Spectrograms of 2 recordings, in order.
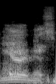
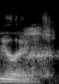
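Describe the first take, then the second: First: URANUS stressed on the first syllable; correct planet pronunciation. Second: URANUS stressed on the middle syllable; joke pronunciation. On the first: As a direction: say Uranus as YOOR-uh-nus, unstressed ending. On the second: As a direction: say Uranus as yoo-RAY-nus. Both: Shown as a demonstration. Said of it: "the planet is actually called Uranus".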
